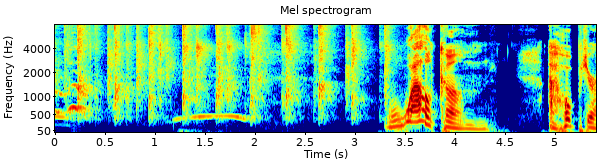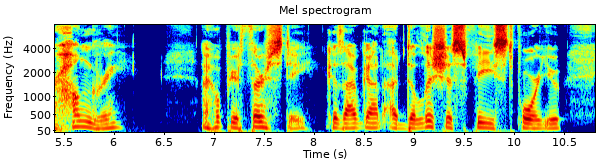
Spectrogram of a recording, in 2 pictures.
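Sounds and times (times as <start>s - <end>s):
rhythmic hand clapping from a church congregation: 0.0s - 3.6s
speech: 3.4s - 6.2s, 6.9s - 10.7s.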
